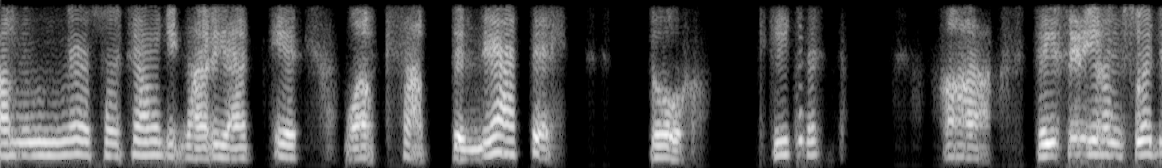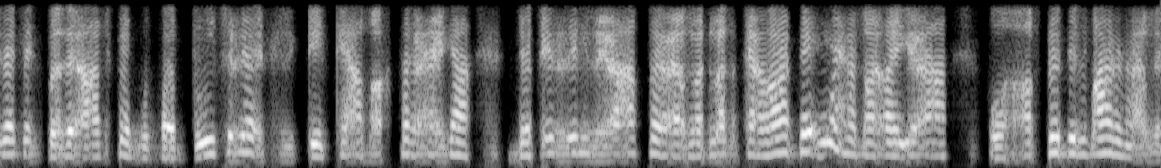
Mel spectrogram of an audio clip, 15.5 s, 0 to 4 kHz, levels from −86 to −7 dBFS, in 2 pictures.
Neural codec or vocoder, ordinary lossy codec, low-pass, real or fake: codec, 16 kHz, 0.5 kbps, FreqCodec, smaller model; none; 3.6 kHz; fake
